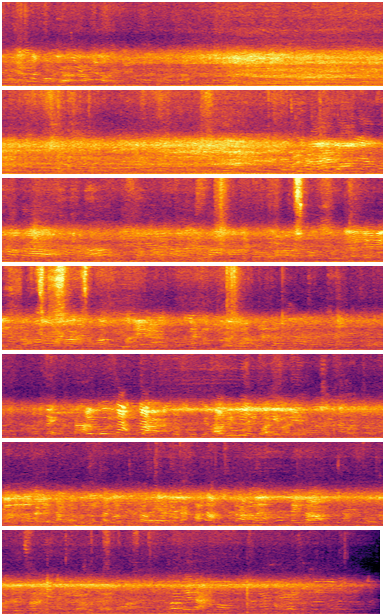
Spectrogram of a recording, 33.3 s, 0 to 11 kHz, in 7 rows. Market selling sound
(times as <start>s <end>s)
0.0s 19.0s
